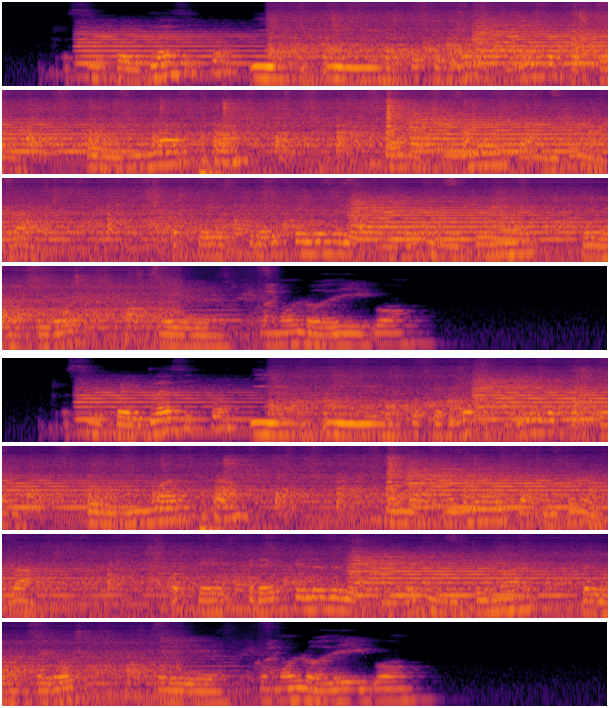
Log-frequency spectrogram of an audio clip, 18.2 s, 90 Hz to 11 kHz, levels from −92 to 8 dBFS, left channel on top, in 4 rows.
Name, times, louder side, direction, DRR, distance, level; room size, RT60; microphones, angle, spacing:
voice 1, 0.4-4.7 5.2-6.4 7.4-9.4 10.3-13.1 13.4-14.3 14.8-16.7, right 1 dB, 40° right, 1 dB, 2.1 m, -27 dB
sound 1, 0.5-15.4, left 1 dB, 5° left, 2.2 m, -29 dB
sound 2, 2.0-15.0, left 3 dB, 65° left, 3.6 m, -30 dB
sound 3, 5.3-15.7, left 2 dB, 45° left, 1.2 m, -36 dB
12.0 x 6.8 x 7.0 m, 0.41 s
head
